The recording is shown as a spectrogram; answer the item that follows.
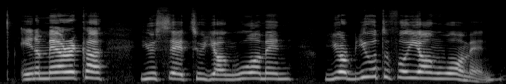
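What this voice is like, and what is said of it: Deliberately bad put-on Russian accent. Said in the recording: “I can do bad Russian accent. How about that? I do very bad Russian accent”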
